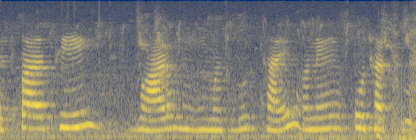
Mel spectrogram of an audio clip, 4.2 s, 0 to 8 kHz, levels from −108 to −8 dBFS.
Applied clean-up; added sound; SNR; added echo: none; Bird vocalization, bird call, bird song; 13 dB; reverberation time 0.4 s.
